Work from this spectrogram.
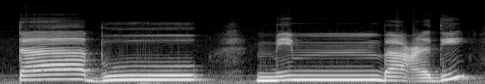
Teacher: تابو یہ ہو گیا الف مدہ اور یہ ہو گیا واو مدہ، دونوں کو کھینچ کے پڑھیں گے · جب بھی نون ساکن یا نون تنوین کے بعد جب حرف با آ جائے تو نون ساکن یا تنوین میم میں بدل جاتے ہیں، دونوں ہونٹ بند ہو جاتے ہیں اور غننے کی آواز پیدا ہوتی ہے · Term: اقلاب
